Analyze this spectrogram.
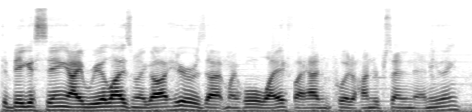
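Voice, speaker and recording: With music behind him, a man talks at a very fast pace in a medium pitch, his intonation fairly even. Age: 20s. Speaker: person in addiction recovery. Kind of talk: documentary interview answer.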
